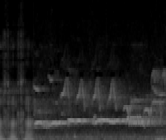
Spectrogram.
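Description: Birdsong: a high, sustained whistling line with rapid, fluttering chirps layered above it, fairly faint and continuous throughout.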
